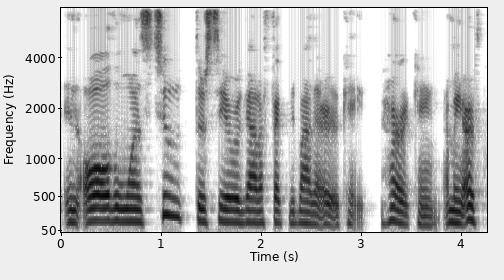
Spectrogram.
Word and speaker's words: Terceira: So it was on the Terceira is the proper way to say it.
